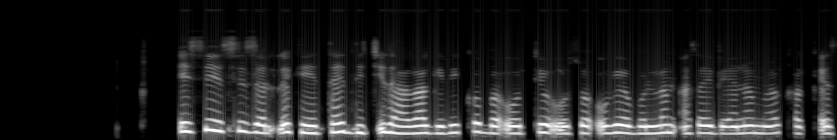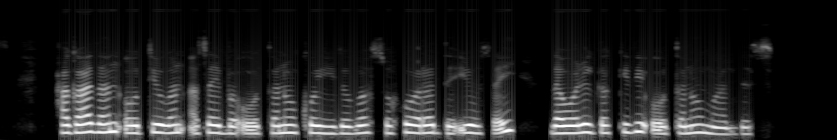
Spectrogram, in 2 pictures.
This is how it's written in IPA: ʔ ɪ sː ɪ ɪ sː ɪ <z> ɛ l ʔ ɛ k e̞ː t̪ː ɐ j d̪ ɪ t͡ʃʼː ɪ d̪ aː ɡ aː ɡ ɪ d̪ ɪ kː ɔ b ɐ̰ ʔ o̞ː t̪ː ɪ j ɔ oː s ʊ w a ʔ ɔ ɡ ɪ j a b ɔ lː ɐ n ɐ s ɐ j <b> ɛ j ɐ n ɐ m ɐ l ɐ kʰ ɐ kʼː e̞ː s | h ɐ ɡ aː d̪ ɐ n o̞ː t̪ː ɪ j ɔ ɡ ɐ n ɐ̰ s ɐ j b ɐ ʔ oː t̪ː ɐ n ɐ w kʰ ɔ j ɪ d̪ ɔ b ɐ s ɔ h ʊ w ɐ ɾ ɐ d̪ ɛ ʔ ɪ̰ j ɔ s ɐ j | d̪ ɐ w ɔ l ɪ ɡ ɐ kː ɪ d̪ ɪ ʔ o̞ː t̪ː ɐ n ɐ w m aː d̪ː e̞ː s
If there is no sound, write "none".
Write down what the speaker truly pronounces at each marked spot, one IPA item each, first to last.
z, b

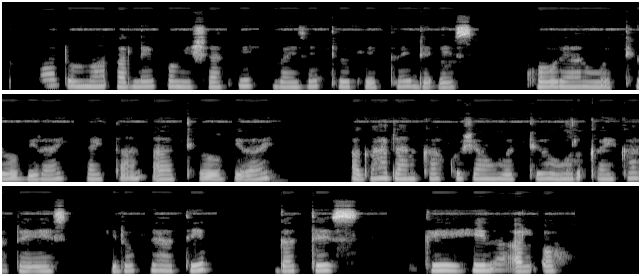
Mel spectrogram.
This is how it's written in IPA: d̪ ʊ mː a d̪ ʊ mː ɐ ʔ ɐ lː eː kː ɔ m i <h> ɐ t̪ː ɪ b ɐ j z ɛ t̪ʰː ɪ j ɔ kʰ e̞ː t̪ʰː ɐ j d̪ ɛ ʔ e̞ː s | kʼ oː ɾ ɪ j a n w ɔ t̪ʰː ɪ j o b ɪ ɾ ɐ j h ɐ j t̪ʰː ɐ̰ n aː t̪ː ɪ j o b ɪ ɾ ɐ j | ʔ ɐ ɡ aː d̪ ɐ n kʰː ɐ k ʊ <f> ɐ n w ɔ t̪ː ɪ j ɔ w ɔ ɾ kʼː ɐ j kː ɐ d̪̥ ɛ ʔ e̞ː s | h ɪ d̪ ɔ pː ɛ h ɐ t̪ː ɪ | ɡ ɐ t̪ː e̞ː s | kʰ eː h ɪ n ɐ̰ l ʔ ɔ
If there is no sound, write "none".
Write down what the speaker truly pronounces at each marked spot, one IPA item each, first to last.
ʃ, ʃ

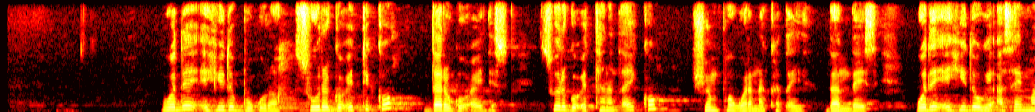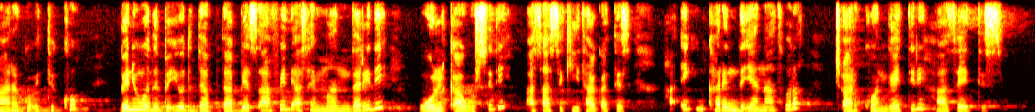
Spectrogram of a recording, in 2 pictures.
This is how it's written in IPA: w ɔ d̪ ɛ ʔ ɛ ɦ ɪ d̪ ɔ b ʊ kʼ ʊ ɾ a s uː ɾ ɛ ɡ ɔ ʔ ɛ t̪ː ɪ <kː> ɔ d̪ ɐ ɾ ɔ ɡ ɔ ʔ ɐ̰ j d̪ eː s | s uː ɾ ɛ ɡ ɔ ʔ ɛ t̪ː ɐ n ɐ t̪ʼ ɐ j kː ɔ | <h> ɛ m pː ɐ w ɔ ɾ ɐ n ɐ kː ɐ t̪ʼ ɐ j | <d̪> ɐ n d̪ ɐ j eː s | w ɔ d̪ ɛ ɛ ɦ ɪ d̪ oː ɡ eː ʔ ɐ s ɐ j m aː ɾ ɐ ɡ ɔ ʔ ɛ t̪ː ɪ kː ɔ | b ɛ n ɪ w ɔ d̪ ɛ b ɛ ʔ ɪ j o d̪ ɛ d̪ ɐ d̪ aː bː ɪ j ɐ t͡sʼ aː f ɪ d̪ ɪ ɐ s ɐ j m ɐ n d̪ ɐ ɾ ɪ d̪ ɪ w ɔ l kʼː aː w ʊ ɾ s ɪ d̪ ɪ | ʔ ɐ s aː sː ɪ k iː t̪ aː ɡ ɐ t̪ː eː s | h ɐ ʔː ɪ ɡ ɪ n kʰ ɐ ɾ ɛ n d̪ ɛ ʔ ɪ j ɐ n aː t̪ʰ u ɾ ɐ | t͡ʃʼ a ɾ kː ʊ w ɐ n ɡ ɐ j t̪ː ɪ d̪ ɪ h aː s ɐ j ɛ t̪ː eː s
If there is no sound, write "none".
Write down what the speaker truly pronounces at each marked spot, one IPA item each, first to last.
kː, ʃ, d̪

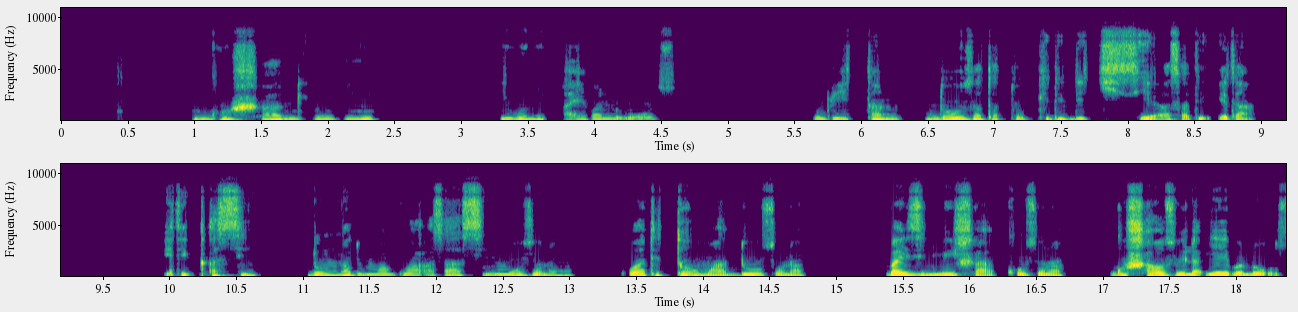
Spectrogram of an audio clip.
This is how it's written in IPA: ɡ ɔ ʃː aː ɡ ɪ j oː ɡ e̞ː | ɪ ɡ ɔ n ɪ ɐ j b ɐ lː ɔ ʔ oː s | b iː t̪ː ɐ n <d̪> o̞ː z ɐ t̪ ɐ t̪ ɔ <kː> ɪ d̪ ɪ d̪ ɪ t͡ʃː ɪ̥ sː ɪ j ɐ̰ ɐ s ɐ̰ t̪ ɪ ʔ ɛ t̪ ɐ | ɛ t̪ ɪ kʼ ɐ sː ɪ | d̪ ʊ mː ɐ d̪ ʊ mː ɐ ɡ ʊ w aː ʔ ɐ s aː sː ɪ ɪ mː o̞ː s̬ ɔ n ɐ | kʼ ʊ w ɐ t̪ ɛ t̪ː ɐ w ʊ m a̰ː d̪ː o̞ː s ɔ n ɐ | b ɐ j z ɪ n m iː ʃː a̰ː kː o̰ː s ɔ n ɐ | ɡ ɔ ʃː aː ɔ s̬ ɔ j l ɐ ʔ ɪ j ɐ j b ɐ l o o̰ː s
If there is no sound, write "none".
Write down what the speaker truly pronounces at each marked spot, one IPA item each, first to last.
d̪, kː

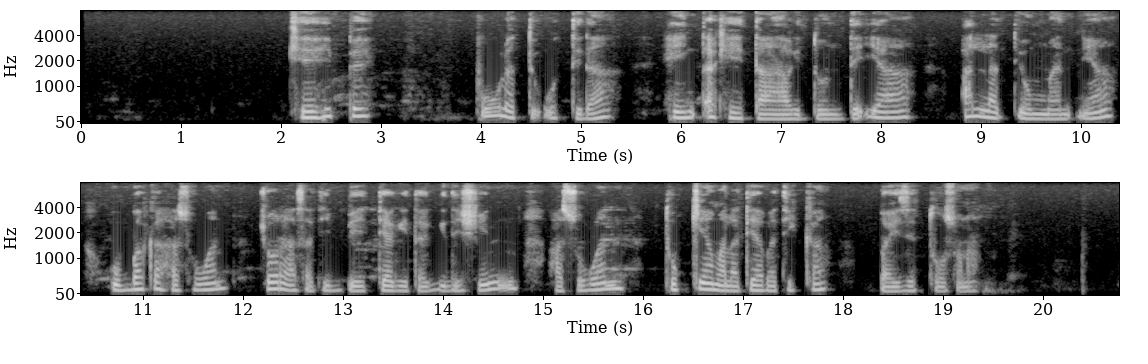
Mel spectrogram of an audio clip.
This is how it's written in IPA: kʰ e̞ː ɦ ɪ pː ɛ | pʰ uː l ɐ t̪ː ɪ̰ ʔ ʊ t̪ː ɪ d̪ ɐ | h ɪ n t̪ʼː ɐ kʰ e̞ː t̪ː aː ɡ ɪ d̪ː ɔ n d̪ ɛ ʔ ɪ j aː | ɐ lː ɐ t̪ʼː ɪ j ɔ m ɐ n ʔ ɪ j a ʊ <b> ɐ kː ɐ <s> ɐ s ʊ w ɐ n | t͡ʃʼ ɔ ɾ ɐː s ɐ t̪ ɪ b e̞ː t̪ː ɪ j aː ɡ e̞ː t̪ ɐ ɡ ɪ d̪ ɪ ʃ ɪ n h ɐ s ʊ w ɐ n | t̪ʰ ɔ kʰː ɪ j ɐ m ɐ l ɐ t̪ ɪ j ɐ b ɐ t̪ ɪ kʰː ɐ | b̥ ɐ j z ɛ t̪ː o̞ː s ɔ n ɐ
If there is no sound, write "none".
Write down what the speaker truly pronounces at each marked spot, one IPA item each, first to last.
bː, h

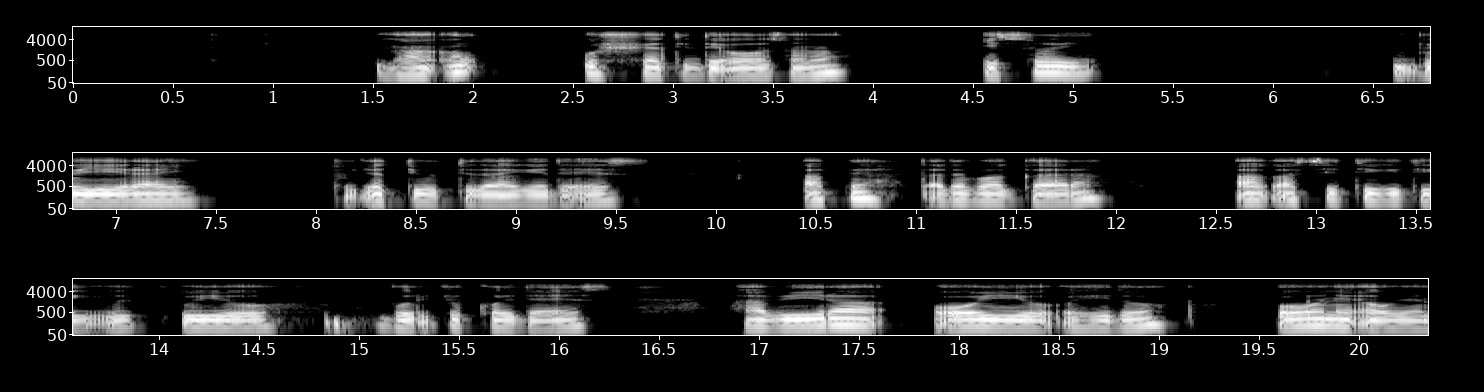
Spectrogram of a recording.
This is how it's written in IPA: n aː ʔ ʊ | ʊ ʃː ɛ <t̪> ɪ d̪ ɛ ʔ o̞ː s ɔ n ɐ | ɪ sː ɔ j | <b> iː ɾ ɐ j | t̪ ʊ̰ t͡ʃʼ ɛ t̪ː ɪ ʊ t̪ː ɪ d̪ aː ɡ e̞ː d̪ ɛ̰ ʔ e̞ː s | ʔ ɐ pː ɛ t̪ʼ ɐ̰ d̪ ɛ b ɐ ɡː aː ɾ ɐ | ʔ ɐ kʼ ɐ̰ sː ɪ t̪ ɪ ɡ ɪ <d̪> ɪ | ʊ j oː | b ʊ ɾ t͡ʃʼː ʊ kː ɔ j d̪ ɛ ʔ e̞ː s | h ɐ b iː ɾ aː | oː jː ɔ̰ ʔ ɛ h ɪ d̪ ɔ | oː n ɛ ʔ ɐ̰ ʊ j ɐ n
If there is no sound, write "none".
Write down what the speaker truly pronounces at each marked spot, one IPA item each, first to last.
t̪, b, t̪

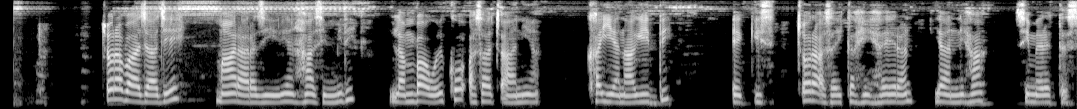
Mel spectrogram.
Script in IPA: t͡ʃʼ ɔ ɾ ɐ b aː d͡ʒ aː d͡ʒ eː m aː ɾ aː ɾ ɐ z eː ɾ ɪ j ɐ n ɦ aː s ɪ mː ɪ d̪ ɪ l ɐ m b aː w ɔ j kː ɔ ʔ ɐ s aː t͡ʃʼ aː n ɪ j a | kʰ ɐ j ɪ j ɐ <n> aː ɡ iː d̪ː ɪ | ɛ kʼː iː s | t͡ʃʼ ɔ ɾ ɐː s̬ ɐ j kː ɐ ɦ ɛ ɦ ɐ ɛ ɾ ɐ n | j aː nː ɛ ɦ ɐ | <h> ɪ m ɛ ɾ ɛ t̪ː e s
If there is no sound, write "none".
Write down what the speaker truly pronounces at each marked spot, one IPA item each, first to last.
n, s

